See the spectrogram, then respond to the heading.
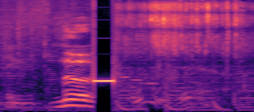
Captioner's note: beep; water splashing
